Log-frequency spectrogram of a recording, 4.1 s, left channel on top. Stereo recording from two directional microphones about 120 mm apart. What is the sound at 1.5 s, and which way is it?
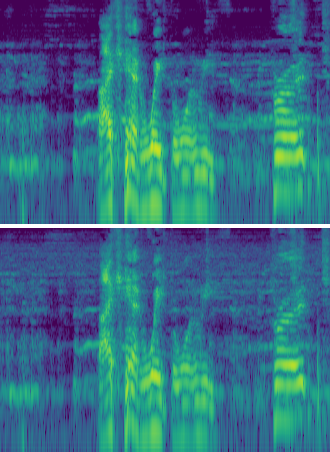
Speech, 15° left (ahead or behind).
